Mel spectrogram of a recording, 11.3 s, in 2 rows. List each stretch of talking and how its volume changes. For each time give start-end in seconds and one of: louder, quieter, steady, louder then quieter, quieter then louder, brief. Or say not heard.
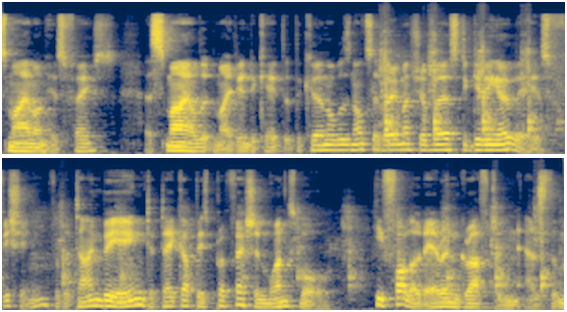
0.0-11.2 steady.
